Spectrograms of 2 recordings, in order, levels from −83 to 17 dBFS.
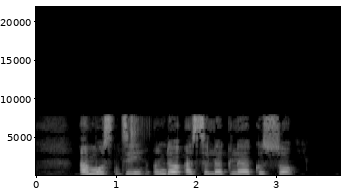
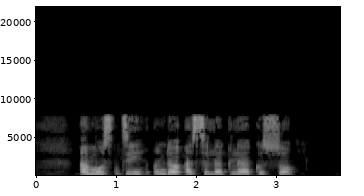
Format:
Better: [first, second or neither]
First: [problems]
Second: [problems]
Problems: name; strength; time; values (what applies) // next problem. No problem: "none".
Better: second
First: background sound (Rattle (instrument)); 15 dB below the speech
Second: none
